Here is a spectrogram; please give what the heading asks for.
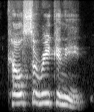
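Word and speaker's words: kalsarikännit: Really quick, I want to talk about this Kal-Sari Khanate, and however it's pronounced. Kal-Sari Khanate.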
